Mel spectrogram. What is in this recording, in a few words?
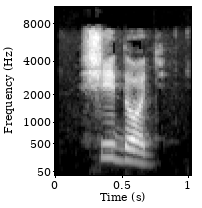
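"сидодь", Komi, female; kpv audio dict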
